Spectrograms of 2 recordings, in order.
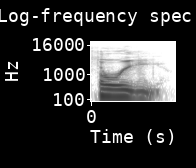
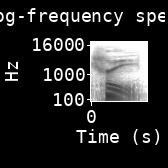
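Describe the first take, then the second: First: The word begins with a 'th' sound. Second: The word begins with a plain 't' sound. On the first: "I don't say three" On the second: "I say tree. T R E E"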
